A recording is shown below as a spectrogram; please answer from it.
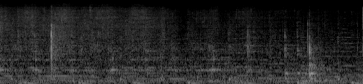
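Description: Peanuts, green chilli, ginger and curry leaves fry quietly in a pan over low heat, a soft continuous sizzle with a couple of sharp pops and light stirring.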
